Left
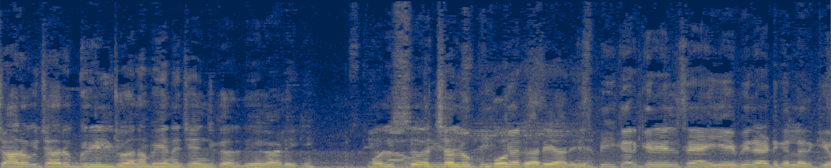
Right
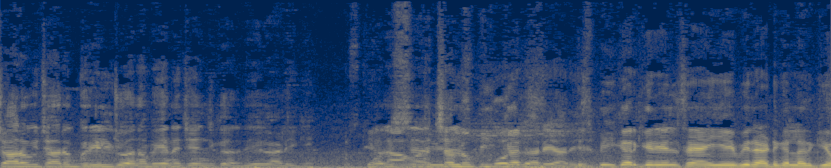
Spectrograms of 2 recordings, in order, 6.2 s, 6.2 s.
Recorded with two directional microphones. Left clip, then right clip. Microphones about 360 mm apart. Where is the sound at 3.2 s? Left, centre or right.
Centre.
